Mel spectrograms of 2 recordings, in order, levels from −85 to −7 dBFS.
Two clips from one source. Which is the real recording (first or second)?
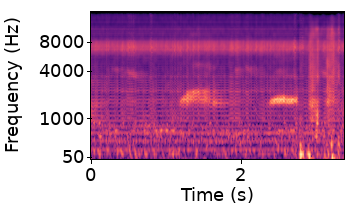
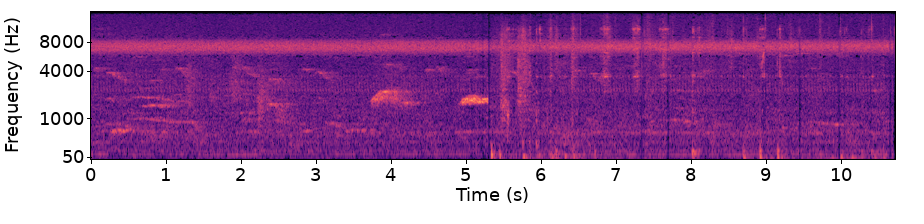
second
